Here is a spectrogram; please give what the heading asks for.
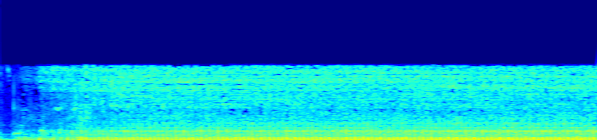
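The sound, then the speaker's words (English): An air compressor pumping fuel in a biodiesel processor starts up within the first second, then settles into a loud, steady mechanical drone with a constant low hum and hiss. “This is a compressor. We use a compressor to pump the fuel.”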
